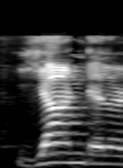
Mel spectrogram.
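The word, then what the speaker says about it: Jahn–Teller: John Taylor effect or John Taylor distortion. Our professor used to pronounce it as Jan Taylor distortion. He used to say that this J should be pronounced as Y.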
